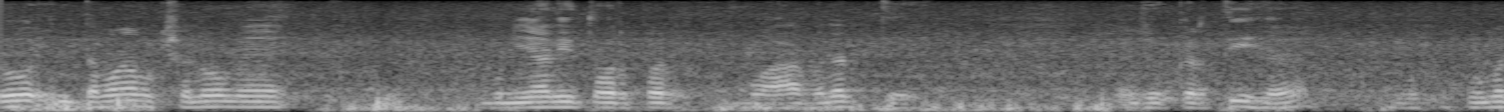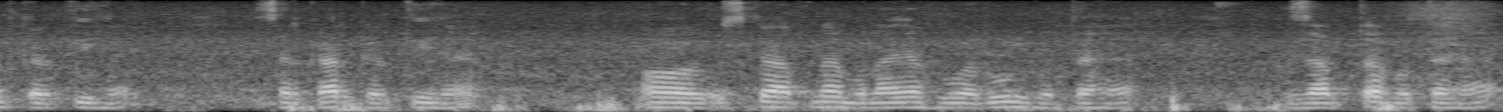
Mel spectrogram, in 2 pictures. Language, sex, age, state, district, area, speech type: Urdu, male, 30-45, Bihar, Madhubani, urban, spontaneous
